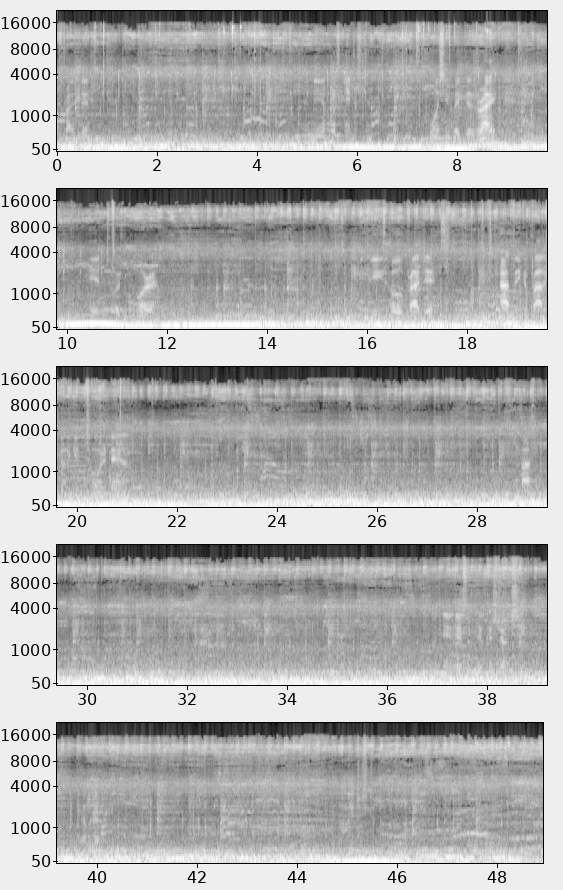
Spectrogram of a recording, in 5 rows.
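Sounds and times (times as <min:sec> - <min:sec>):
music: 0:00.0 - 0:48.9
road and engine rumble: 0:00.0 - 0:48.9.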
